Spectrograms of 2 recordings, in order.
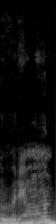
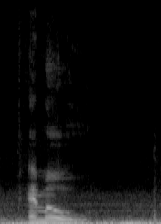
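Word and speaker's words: ремонт: Remont is fixing the old. Right. Or remodeling. Yeah. And if you read it phonetically in English, it would be sounding very French. It would say Pemo or Pemote.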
